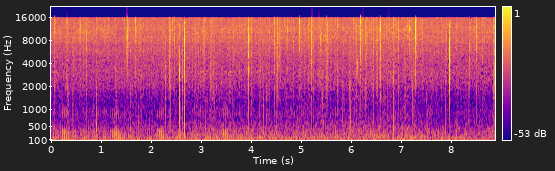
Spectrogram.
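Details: Deep, even purr of a cat rising and falling with its breathing, accompanied by a fireplace that crackles and snaps irregularly, the rumble easing slightly midway through.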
